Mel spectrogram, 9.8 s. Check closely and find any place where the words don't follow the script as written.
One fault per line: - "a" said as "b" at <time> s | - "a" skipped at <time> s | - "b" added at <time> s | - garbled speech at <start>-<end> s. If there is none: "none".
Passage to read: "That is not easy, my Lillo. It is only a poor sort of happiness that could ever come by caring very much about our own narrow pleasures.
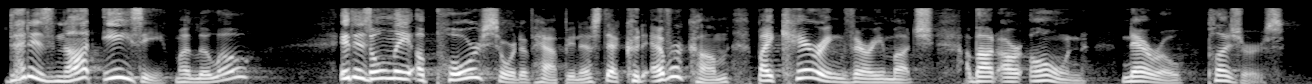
none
